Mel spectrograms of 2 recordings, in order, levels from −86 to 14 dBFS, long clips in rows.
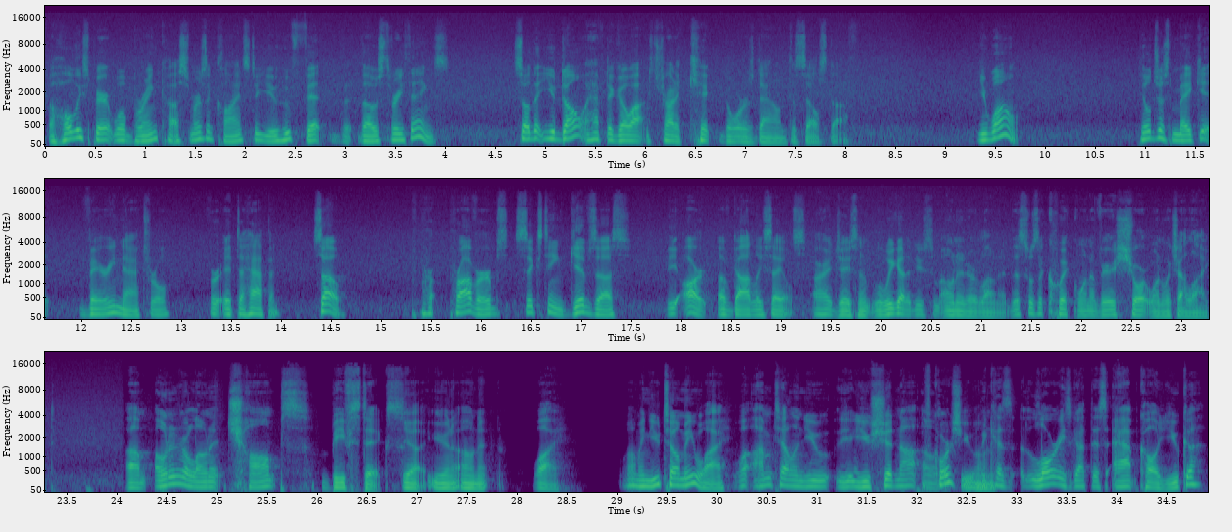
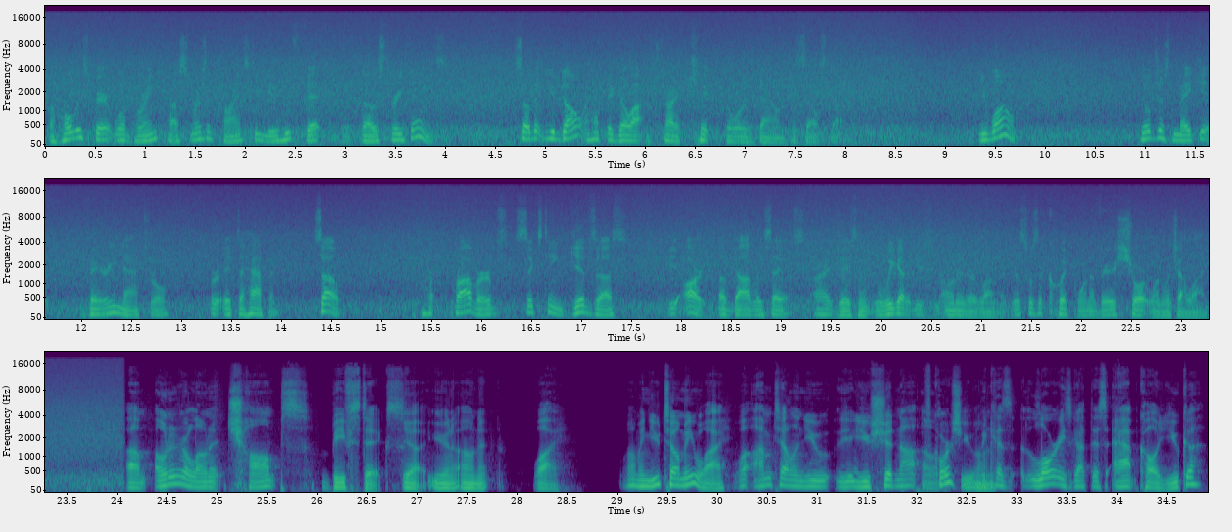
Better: first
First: hiss; faint; until 24 s; 20 dB below the speech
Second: hiss; loud; until 24 s; 6 dB below the speech

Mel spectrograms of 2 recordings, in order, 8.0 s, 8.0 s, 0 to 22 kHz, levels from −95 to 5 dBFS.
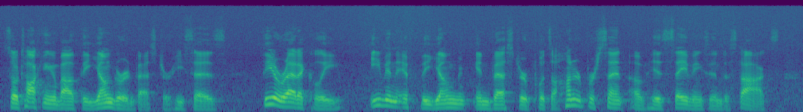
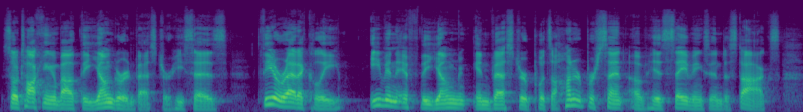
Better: second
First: hiss; noticeable; throughout; 15 dB below the speech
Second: none

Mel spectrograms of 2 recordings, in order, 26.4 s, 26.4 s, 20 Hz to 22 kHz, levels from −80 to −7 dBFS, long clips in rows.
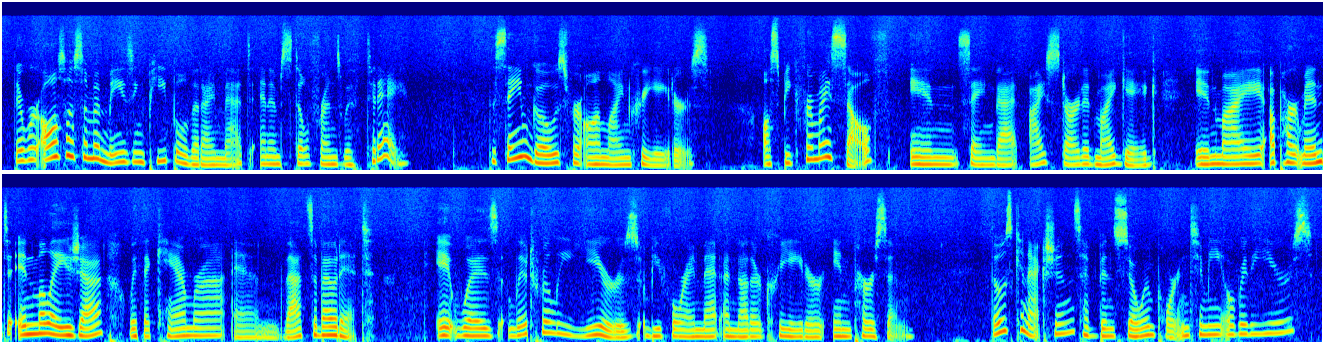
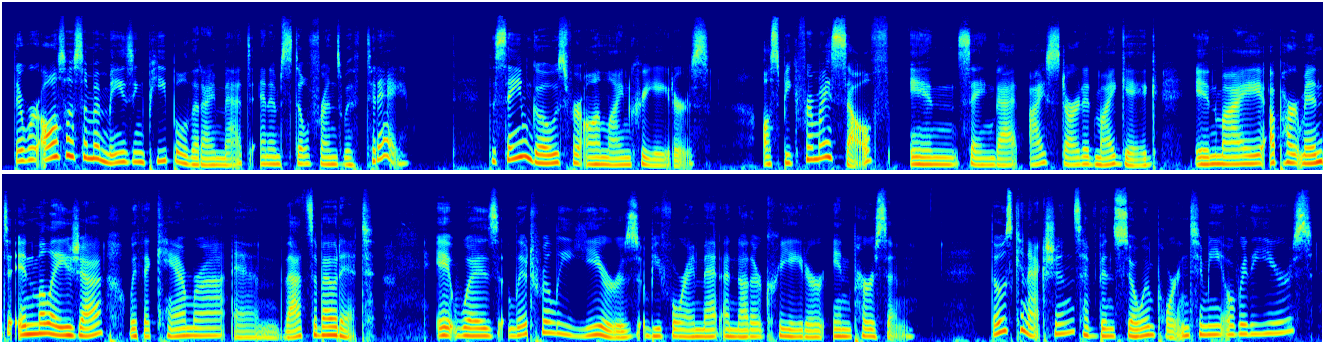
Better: second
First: hiss; noticeable; throughout; 15 dB below the speech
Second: none

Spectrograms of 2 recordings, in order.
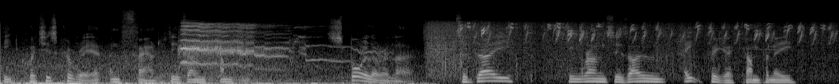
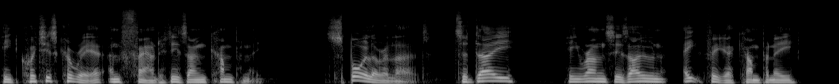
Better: second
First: animal sounds; loud; throughout; 2 dB below the speech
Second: none

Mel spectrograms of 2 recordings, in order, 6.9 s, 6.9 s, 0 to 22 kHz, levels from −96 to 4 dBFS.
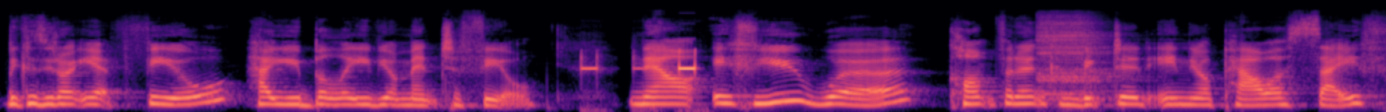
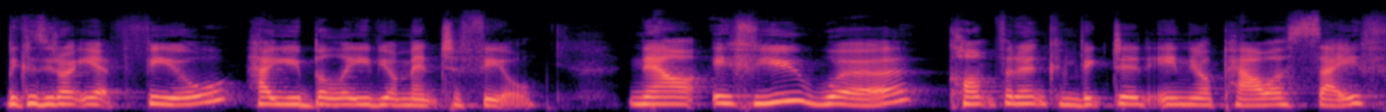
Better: second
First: phone ringing; loud; at 3 s; peak 6 dB above the speech // alarm; noticeable; at 5 s; peak 9 dB below the speech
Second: none

